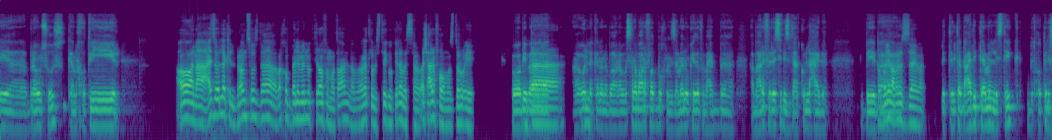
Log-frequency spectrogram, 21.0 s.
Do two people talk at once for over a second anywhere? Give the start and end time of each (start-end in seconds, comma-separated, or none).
none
